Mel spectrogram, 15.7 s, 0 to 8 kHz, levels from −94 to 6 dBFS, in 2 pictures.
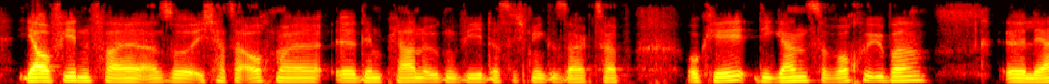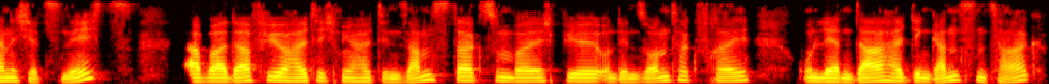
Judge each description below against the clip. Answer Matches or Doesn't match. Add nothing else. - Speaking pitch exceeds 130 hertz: Doesn't match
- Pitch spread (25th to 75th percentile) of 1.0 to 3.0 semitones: Matches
